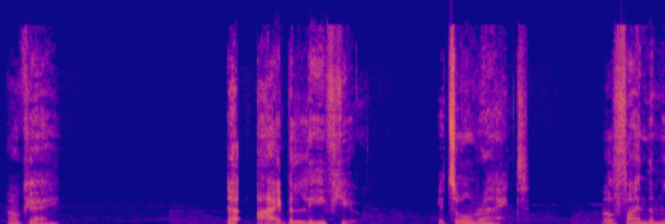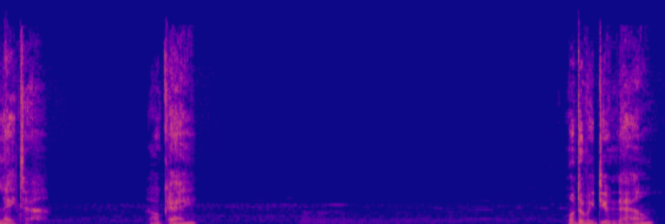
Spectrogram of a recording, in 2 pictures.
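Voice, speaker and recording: An affectionate necromancer husband , played by a man, in an ASMR roleplay, over music. He takes his time with every phrase at an ordinary male pitch. He is soothing and flirtatious, a self-styled villain who dotes on his sweetheart. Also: animated, takes it slowly, pauses often, darkish tone. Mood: tender, reassuring. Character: doting, teasing, self-described evil necromancer husband. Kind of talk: intimate ASMR roleplay acting.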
